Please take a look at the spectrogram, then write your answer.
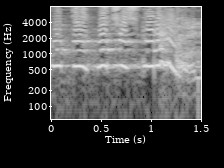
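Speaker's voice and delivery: very high comic panic; nervous bewilderment. Retold or imitated. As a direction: squeal it in mock alarm. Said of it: "I'm getting nervous now".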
